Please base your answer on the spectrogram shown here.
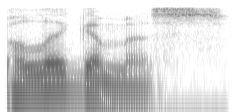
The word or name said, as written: polygamous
